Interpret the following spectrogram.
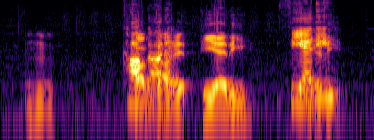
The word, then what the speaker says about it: Fieri: You gotta roll the R. What R? There is no R. There is an R. Oh, I'm looking at the pronunciation. Mm-hmm. Cobb got it. Fieri.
